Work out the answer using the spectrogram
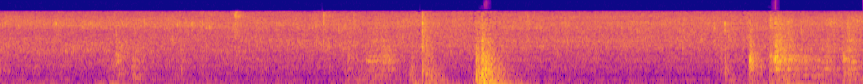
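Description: Pork belly and kimchi sizzling on a hot griddle: a steady frying hiss, with a few brief louder sounds, the loudest about two and a half seconds in.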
